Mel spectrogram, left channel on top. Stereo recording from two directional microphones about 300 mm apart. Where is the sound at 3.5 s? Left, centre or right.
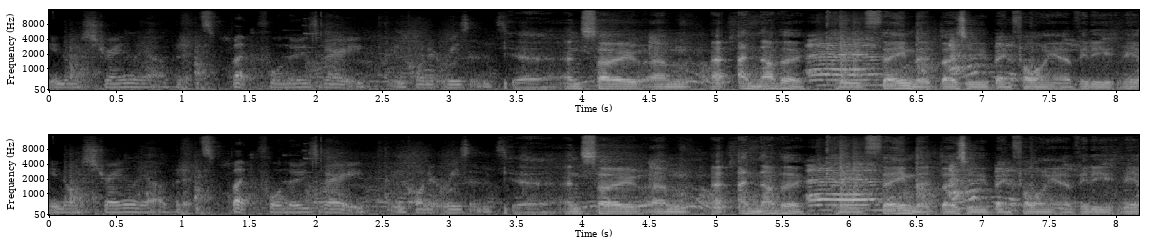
Centre.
